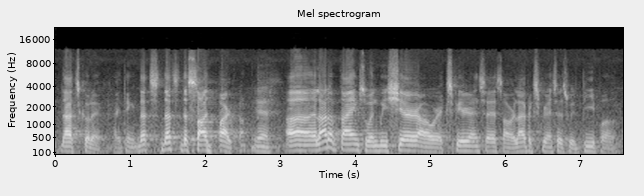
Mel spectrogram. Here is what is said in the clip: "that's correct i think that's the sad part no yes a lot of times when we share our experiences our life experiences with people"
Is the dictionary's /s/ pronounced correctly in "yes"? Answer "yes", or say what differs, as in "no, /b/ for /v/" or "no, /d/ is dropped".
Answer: no, /s/ is dropped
